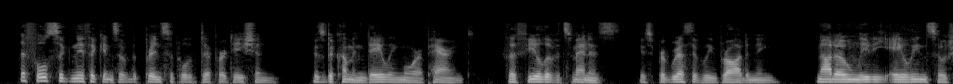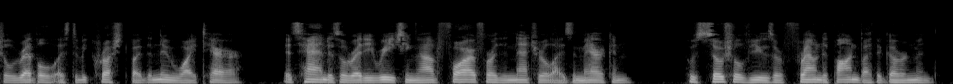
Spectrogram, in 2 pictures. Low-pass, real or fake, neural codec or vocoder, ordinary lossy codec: 7.2 kHz; fake; codec, 16 kHz in and 24 kHz out, 0.8 kbps, FocalCodec, streaming, 65536 codes; MP3, 32 kbps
